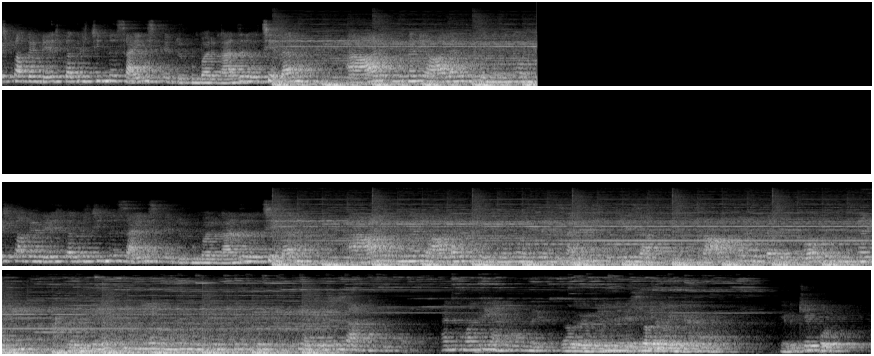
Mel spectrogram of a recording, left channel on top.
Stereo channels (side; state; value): left; drops out; at 5.4 s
